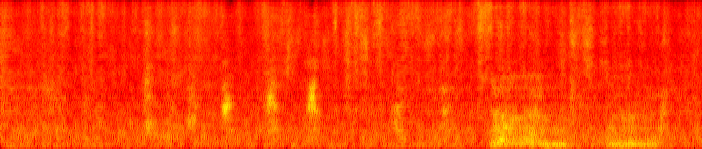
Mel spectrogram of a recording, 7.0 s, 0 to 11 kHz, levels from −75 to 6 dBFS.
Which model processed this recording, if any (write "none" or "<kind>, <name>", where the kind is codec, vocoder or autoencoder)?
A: vocoder, WaveNeXt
